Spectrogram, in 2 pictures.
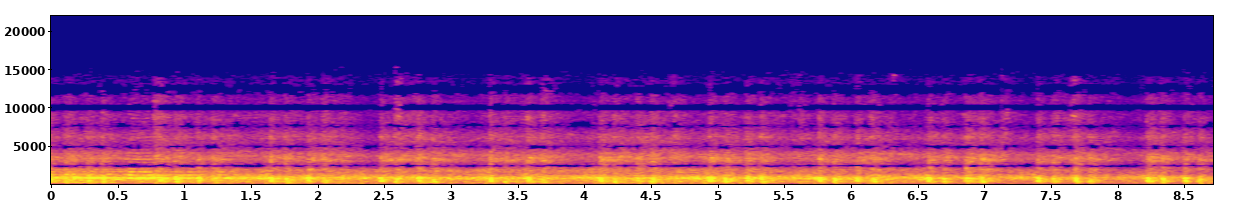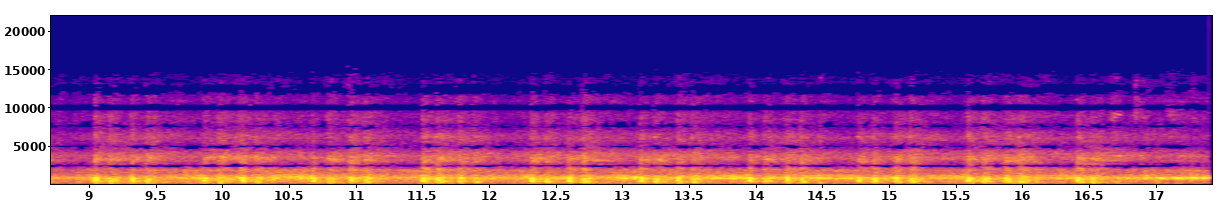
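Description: Passenger coaches of an express train running past close at speed: a steady rush of wheel and rail noise with a repeated clickety-clack of wheels over the rail joints.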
